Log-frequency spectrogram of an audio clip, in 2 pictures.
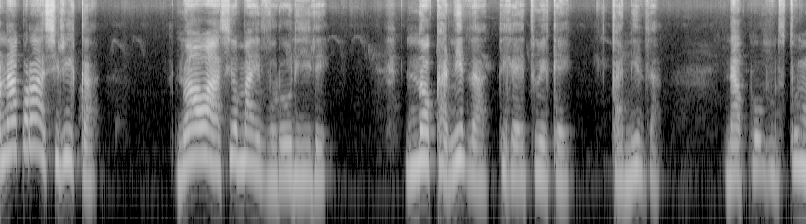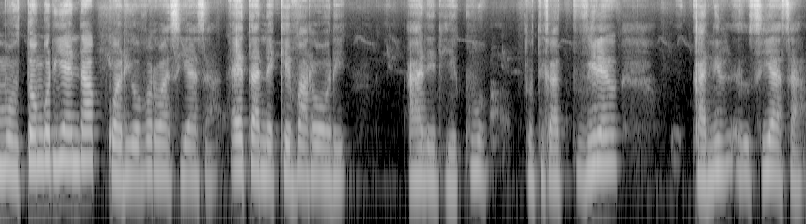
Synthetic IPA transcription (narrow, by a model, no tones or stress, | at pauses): ɔnakoɾaaʃiɾika | nwawasjɔmaevoɾoɾiɾe | nɔkaniðatiɣaetwekɛ | kaniða | namotɔŋɡoɾiɛndakwaɾiɔvɔɾowasiasaɛtanɛkevaɾɔɾe | aɾeɾiekuɔ | totiɣaviɾɛ | kanisiasa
